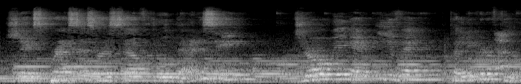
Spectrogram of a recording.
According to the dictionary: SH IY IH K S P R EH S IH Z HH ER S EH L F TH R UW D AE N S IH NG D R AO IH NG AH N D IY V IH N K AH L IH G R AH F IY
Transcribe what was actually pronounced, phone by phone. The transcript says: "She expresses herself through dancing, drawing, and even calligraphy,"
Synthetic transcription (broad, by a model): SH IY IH K S P R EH S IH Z HH ER S EH L F T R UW D AE N S IH NG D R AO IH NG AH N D IY V IH N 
